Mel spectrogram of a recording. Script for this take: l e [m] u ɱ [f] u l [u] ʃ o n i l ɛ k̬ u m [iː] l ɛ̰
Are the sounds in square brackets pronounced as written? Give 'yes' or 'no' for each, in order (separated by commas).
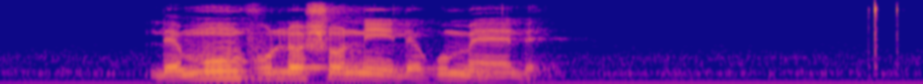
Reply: yes, no, no, no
